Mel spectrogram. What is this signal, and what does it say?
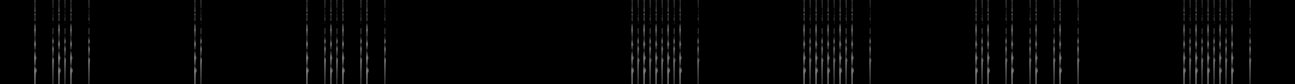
Morse code, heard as a telegraph sounder, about 20 wpm, spaced as for 7 wpm. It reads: KEY 4414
